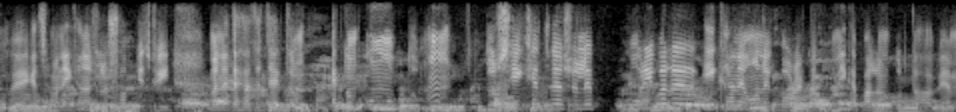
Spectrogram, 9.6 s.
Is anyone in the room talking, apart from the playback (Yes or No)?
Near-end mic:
Yes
